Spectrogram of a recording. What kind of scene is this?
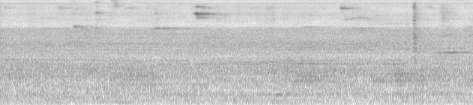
subway station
